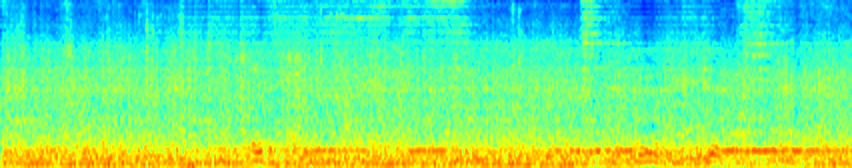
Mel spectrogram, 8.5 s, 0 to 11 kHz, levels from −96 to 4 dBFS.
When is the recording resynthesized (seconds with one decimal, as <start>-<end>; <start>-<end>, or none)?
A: 1.8-3.0; 6.3-7.2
